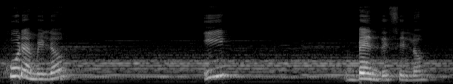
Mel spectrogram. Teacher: Junto a estas están las palabras sobreesdrújulas, que son aquellas que poseen acento en la sílaba que precede a la antepenúltima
